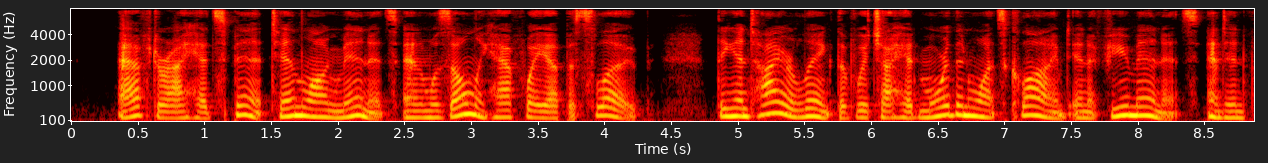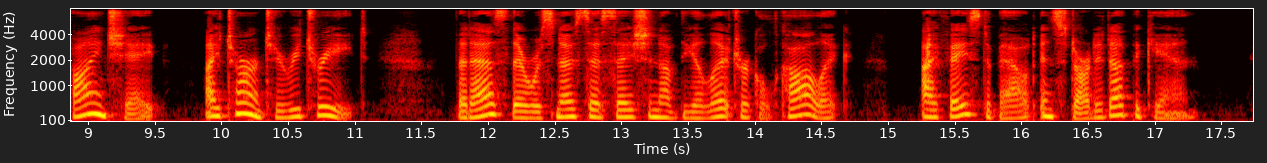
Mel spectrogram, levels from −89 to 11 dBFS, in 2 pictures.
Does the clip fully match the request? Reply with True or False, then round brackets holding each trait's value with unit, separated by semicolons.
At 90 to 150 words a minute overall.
False (185 wpm)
